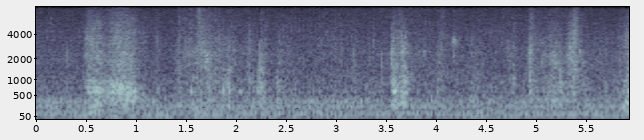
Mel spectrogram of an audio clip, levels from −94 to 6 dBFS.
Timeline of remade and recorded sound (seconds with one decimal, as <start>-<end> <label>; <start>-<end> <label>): 0.0-3.5 remade; 3.5-4.4 recorded; 4.4-5.9 remade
